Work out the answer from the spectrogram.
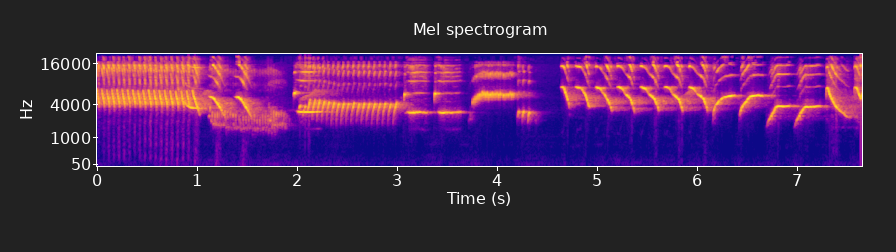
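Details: Local canary singing nonstop, used as a lure to get other songbirds singing. It opens with a dense buzzy trill, then steady whistled notes and a brief gap, and ends with rapid repeated downslurred chirps.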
